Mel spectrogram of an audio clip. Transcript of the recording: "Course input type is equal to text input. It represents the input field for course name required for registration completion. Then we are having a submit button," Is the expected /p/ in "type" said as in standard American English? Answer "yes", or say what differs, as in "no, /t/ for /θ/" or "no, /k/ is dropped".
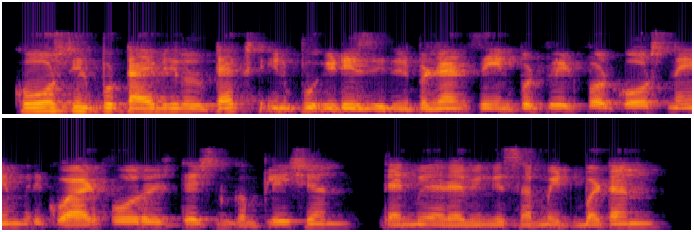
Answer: no, /b/ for /p/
